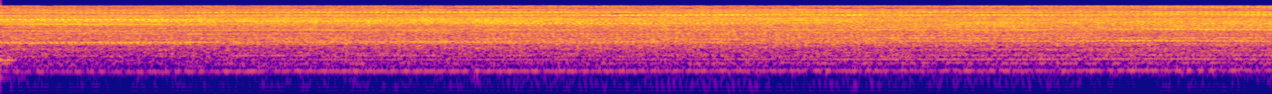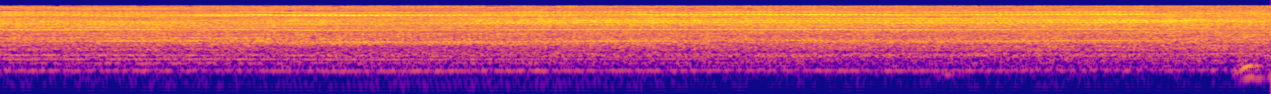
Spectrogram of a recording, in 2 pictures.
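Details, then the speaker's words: Loud, steady buzzing motor with rapid pulsing from a modified jigsaw percussive instrument breaking up scar tissue and adhesions in the upper and mid-back muscles of a woman being treated for thoracic kyphosis. "a re retooled jigsaw that we call the Terminator and it gets in there and breaks up fontic scar tissue and adhesions that develop in these muscles over time"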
